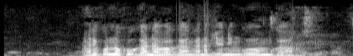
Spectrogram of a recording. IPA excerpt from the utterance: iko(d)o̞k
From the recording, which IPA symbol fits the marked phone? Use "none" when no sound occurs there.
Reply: n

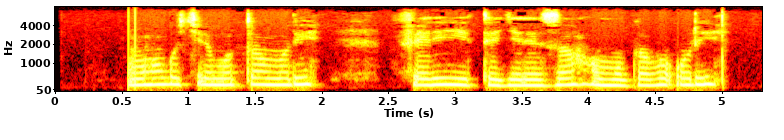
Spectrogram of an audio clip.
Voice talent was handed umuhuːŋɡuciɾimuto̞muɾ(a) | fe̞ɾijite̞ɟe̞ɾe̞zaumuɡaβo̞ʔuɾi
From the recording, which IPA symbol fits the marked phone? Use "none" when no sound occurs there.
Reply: i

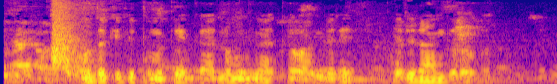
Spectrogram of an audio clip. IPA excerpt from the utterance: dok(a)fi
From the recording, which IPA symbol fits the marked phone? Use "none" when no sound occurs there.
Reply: i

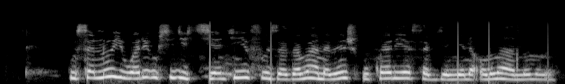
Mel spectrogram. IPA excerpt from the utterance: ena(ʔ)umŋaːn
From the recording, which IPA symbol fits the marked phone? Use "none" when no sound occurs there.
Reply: ʔ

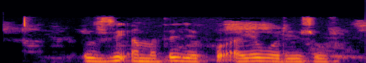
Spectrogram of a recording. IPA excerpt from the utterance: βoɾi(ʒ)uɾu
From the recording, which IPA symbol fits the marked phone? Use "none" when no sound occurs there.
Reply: ʒ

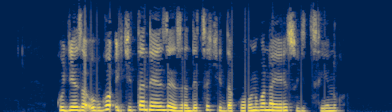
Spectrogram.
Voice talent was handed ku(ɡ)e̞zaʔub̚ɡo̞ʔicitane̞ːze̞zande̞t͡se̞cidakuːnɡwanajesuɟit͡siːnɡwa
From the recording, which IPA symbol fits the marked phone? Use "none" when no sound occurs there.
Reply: ɟ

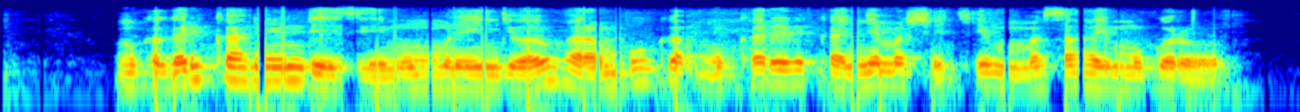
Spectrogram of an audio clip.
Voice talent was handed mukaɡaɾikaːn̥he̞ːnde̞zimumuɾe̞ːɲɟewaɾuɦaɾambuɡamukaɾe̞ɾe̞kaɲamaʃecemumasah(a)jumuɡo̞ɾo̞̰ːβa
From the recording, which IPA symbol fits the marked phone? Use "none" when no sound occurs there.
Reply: a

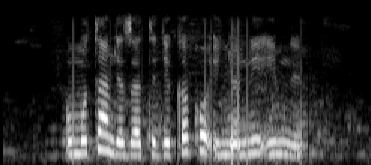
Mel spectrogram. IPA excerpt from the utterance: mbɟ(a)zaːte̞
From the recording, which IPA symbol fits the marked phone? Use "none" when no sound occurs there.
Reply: a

